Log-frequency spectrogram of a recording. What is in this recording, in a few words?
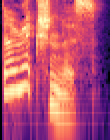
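"directionless", British English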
